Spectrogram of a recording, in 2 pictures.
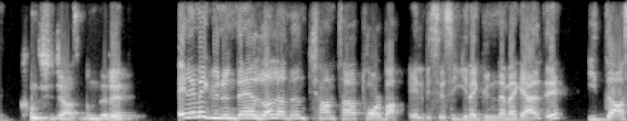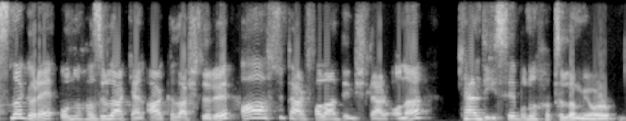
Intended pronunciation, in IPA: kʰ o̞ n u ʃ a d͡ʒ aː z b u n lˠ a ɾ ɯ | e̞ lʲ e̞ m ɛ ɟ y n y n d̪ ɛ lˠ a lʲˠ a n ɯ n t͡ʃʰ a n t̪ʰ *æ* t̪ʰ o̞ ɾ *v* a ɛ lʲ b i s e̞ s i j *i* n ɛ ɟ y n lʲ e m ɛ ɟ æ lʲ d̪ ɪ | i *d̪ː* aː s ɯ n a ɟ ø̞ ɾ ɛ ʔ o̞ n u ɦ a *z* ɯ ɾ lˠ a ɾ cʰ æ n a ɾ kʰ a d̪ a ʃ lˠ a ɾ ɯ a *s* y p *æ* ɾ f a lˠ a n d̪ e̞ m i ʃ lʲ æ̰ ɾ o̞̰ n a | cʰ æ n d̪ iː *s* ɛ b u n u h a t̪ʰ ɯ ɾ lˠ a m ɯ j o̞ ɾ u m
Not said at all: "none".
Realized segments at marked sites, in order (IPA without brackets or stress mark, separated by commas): a, b, i, d̪ː, z, s, æ, s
